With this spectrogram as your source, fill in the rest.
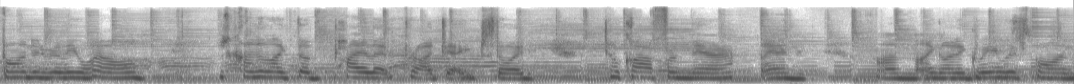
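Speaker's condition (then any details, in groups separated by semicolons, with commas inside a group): Cerebral palsy; from birth, legs and left arm, leg ligament-lengthening surgery; electric wheelchair, previously walker; some speech affected, childhood speech therapy, newborn breathing help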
